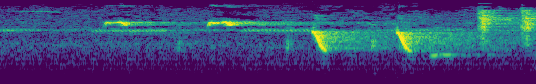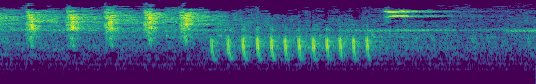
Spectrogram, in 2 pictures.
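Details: Nightingale song at night in woodland: short whistles and down-slurred notes give way to loud, rapid repeated clicks, ending in a fast, even trill of about a dozen notes. A faint constant high hum runs beneath.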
